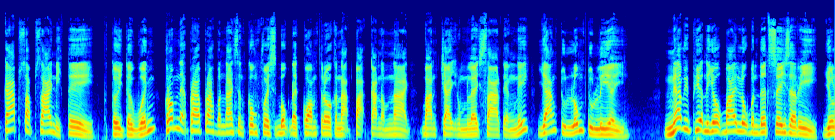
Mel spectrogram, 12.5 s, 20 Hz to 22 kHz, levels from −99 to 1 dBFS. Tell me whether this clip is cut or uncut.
uncut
